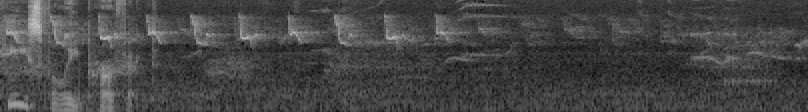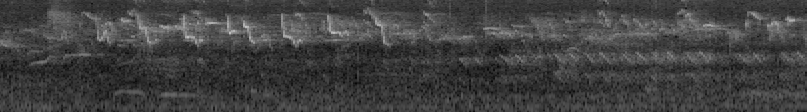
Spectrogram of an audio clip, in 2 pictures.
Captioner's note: birds chirping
